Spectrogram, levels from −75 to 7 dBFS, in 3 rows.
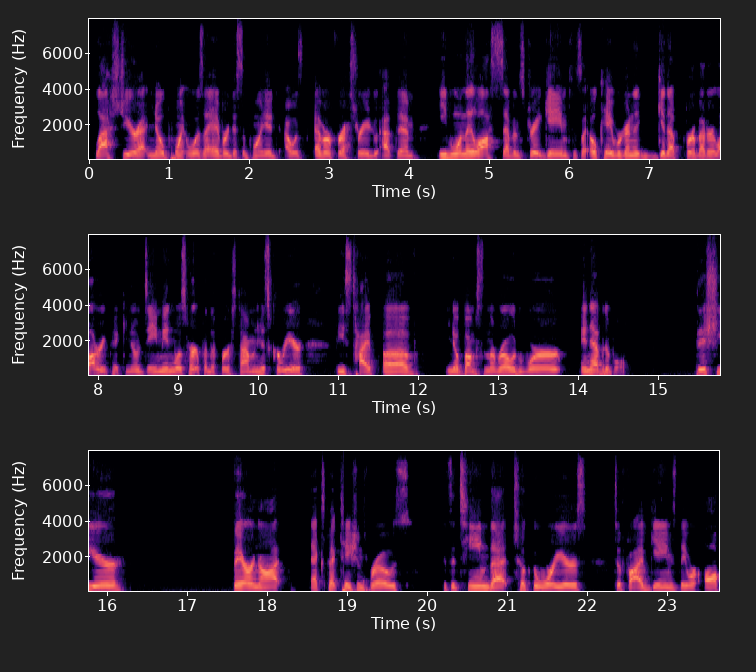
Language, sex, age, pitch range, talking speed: English, male, 20-39, 130-150 Hz, 200 wpm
